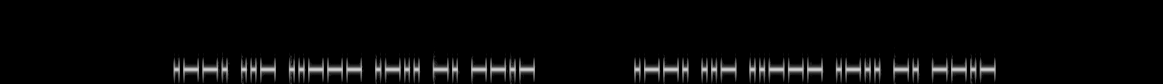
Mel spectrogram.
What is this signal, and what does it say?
Morse code, heard as a keyed tone, about 25 wpm, 700 Hz. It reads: PU2LNQ PU2LNQ
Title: DXCC-100 Call Signs - 6 Characters - Repeated 2x - 25wpm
